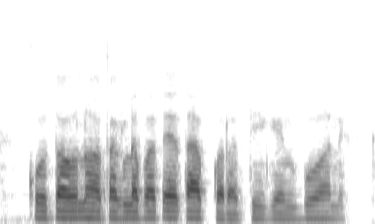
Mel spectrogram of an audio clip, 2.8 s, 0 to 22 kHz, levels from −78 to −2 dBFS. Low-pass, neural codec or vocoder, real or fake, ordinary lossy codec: 10.8 kHz; none; real; AAC, 32 kbps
